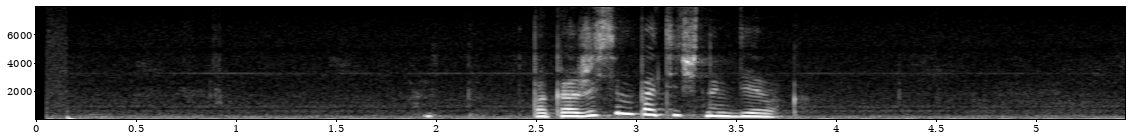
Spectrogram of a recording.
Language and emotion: Russian, positive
